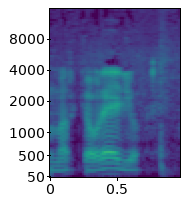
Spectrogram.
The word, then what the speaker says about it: Marco Aurelio: Pensiamo ai bronzi di Riace o addirittura arrivando al Marco Aurelio, questa volta l'ho detto bene, al Marco Aurelio alla fine del del percorso romano, diciamo il periodo della decadenza.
